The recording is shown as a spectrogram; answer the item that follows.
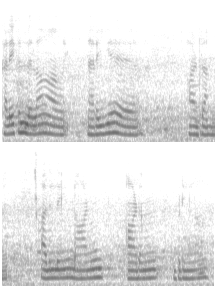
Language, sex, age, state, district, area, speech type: Tamil, female, 18-30, Tamil Nadu, Thanjavur, rural, spontaneous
